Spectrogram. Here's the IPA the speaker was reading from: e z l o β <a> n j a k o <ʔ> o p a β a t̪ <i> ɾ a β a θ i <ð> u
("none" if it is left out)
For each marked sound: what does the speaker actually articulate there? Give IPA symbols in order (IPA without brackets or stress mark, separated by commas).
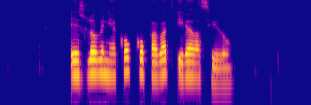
e, k, i, ð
